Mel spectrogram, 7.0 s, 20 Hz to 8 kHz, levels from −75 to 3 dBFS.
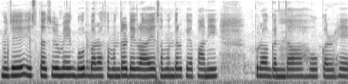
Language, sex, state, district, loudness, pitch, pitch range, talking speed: Hindi, female, Arunachal Pradesh, Lower Dibang Valley, -15 LUFS, 220 Hz, 215-230 Hz, 155 wpm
